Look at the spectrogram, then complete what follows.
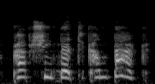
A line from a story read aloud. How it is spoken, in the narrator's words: Gwyn exclaimed aloud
